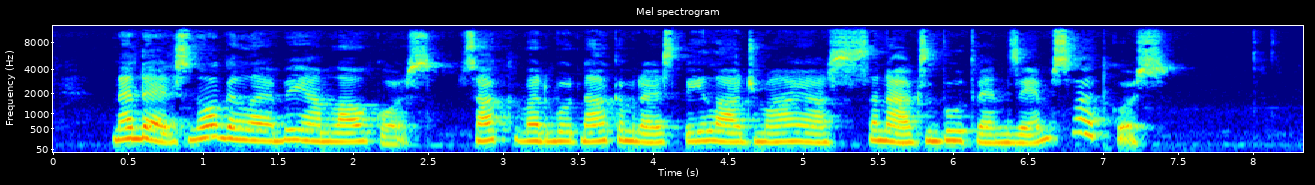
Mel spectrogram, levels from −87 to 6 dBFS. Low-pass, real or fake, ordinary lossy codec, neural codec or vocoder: 10.8 kHz; real; Opus, 64 kbps; none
